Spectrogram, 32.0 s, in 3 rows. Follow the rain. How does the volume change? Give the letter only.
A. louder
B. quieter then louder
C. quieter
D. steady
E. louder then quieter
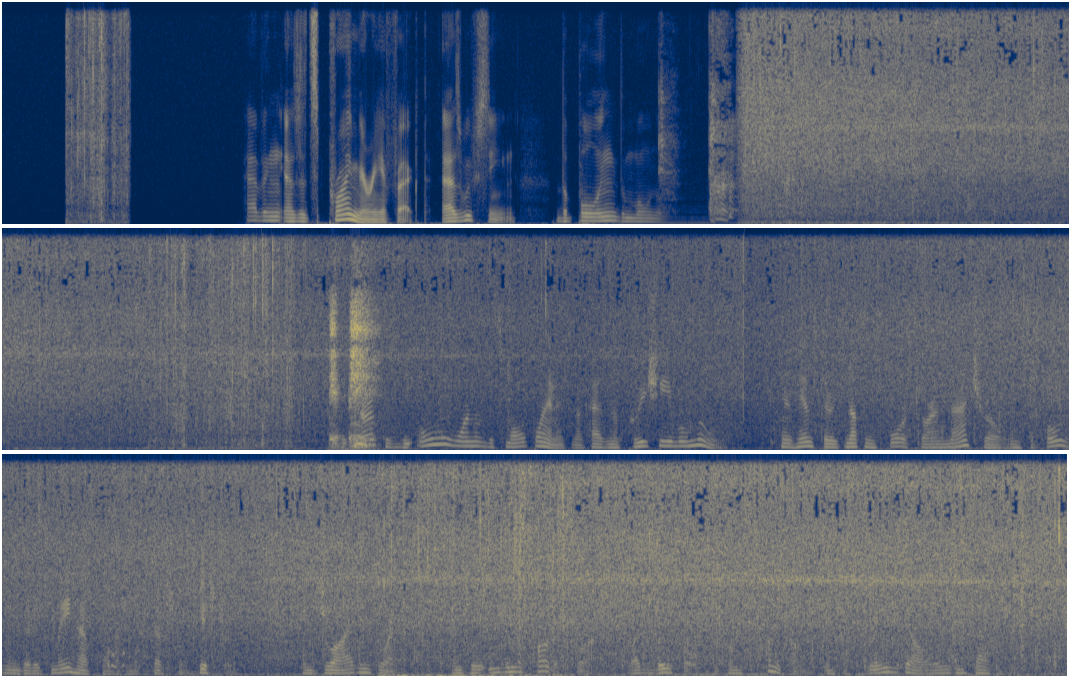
B.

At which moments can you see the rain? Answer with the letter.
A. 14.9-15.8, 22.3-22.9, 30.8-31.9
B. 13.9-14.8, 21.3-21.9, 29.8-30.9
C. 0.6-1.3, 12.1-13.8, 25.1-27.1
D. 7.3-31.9
D.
